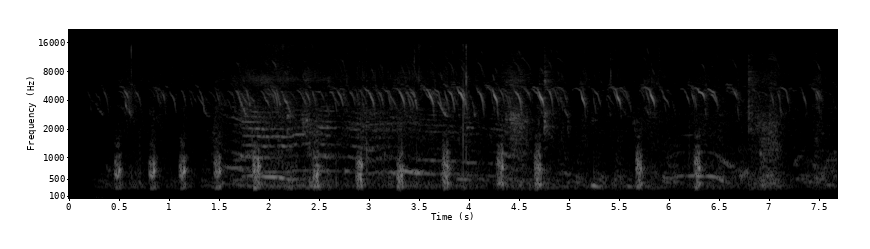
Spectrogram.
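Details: Mother hens in a garden with newly hatched chicks, said to be meeting to fight over territory: short low clucks repeated irregularly under a steady stream of high, thin, descending chick peeps.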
